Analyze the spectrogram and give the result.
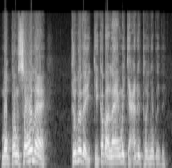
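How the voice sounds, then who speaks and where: A man delivers a casual commentary monologue in a somewhat high voice. He speaks straight to his viewers, repeats his phrases and mocks what he discusses. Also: fast. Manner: repetitive, often repeats phrases and says "quý vị" often; scornful, mocking tone. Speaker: commentator hosting an online talk show.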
